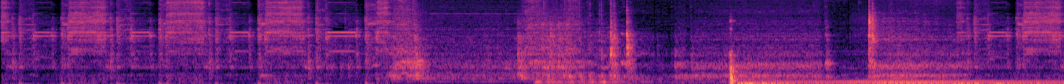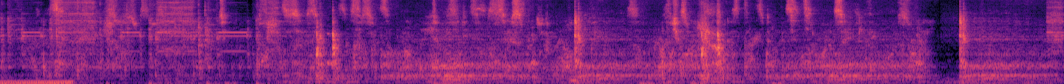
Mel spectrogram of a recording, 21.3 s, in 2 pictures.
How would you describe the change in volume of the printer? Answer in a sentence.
The loudness of the printer stays about the same.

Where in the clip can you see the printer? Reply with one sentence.
You can hear the printer from 0.0 to 21.2 s.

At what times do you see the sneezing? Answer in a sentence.
The sneezing can be heard from 2.4 to 2.8 s and from 17.4 to 17.9 s.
